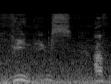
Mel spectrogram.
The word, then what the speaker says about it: Fenyx: top of the turtle looks kind of nice Phoenix broadly best best characters thing with your voice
